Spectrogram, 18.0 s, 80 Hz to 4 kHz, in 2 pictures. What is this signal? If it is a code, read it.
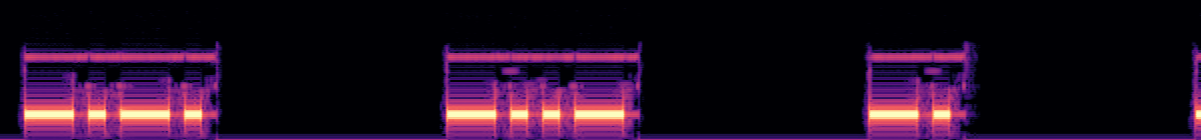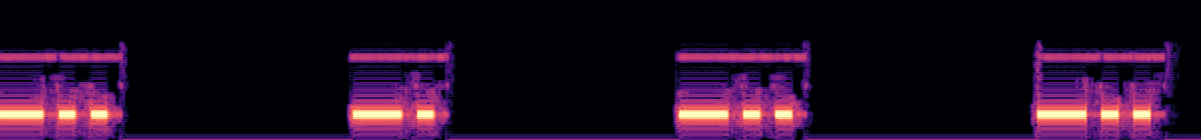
Morse code, heard as a keyed tone, about 10 wpm, 800 Hz. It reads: C X N D N D D
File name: ct2idw / exerc4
